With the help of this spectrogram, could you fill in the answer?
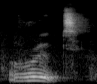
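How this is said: It is said with a British pronunciation. "British English"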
